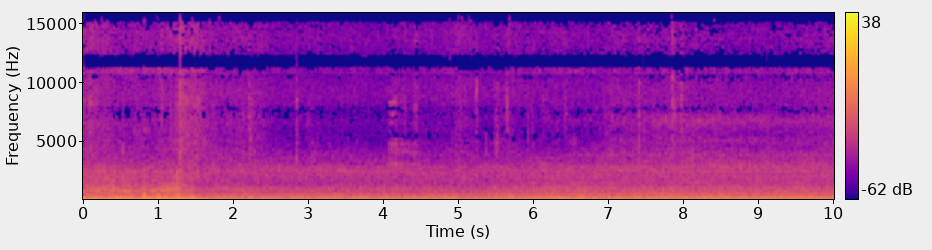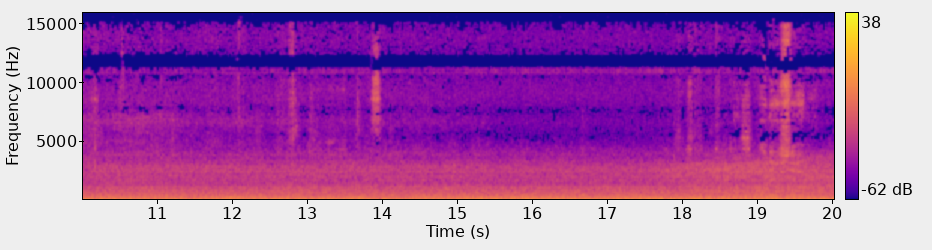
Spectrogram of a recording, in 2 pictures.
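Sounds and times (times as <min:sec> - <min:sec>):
car engine rumble: 0:00.0 - 0:20.0
tyre road noise: 0:00.0 - 0:20.0.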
